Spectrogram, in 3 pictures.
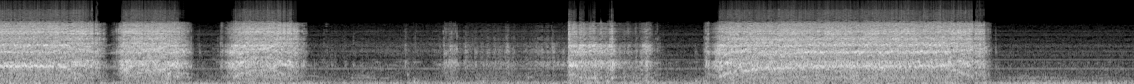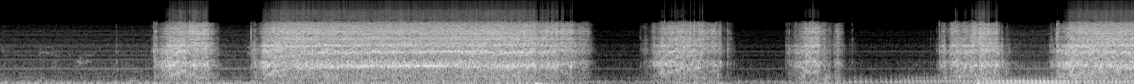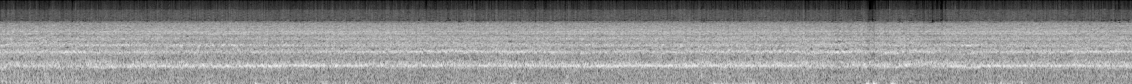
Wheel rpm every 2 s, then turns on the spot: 130, 40, 10, 50, 170, 10, 20, 170, 140, 40, 40, 160, 220, 230, 230, 230, 230.
4-6 10-12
